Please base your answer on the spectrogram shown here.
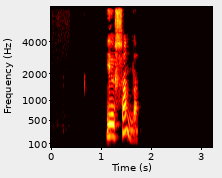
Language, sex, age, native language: Icelandic, female, 50-59, Icelandic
